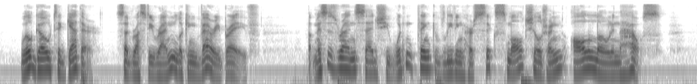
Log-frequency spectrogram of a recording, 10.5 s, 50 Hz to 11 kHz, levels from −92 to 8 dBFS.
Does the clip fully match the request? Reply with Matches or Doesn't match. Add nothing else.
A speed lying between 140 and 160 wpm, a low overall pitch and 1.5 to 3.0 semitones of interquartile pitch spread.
Doesn't match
